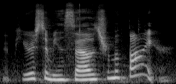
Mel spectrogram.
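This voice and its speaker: A young woman doing casual, expressive playthrough commentary and reading game text aloud. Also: a little high, quick pace, a little hiss or hum. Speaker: gaming streamer.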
